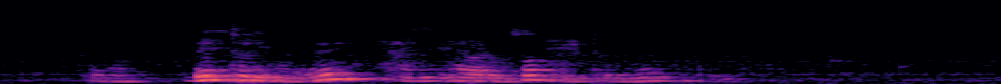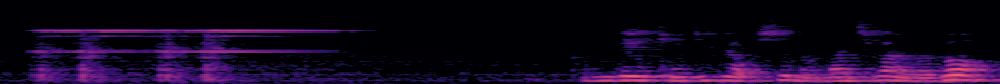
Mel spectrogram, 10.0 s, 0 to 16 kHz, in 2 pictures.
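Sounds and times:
bicycle bell ringing: 0:05.2 - 0:06.8.

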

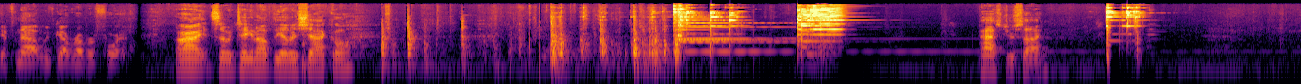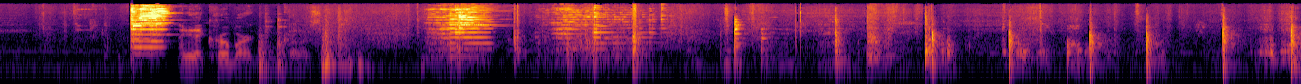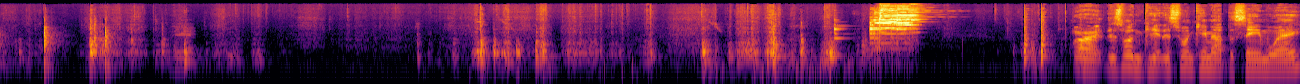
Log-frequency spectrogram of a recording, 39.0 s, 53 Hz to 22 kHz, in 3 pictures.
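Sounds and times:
crowbar knocking and scraping metal: 0:03.8 - 0:10.0, 0:11.1 - 0:11.6, 0:14.3 - 0:14.9, 0:17.2 - 0:28.7, 0:30.5 - 0:35.5
ringing metal clang: 0:06.6 - 0:11.9, 0:14.3 - 0:14.9, 0:17.3 - 0:19.7, 0:34.4 - 0:35.6.

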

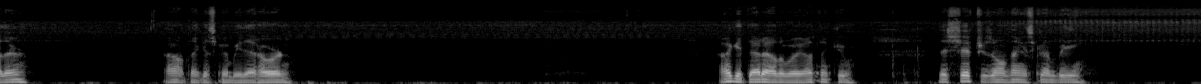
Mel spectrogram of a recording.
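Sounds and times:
faint high-pitched hiss: 0:00.0 - 0:12.0.

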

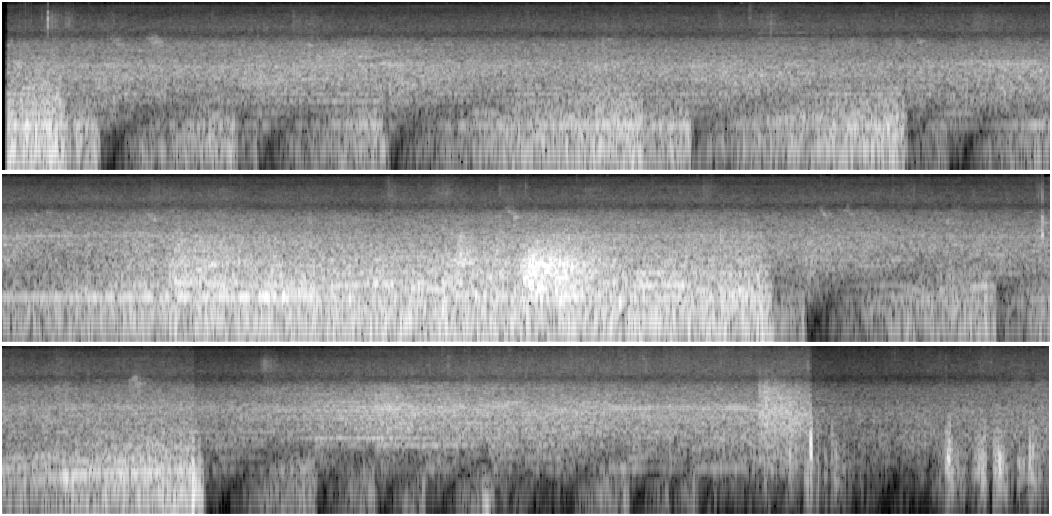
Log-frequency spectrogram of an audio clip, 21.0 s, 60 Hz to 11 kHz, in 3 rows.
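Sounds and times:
road traffic rumbling: 0:00.0 - 0:19.4
vehicle passing: 0:06.7 - 0:12.2, 0:13.1 - 0:18.6.

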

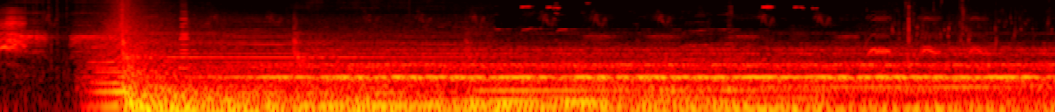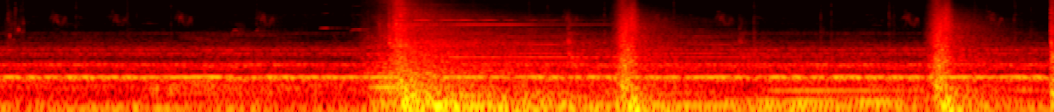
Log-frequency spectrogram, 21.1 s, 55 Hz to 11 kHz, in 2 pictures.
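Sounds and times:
ambient film score drone: 0:00.1 - 0:21.0
high bird chirps: 0:04.8 - 0:10.0.

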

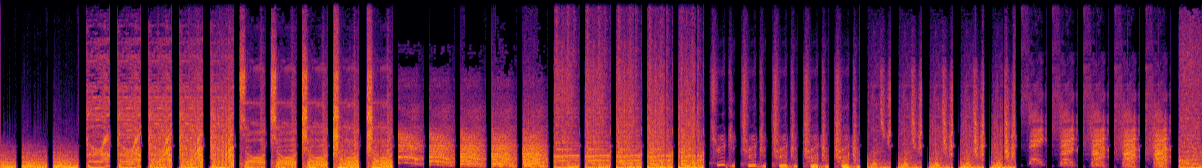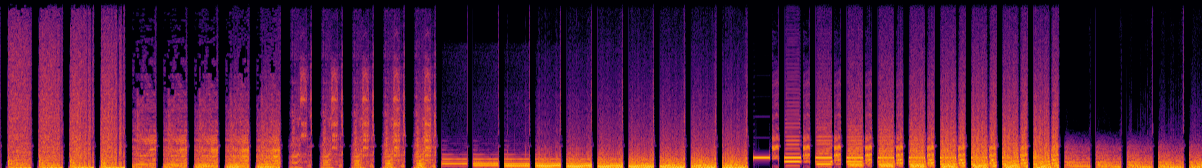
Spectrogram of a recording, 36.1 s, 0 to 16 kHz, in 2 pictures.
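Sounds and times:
distorted stuttering noise bursts: 0:01.4 - 0:03.6, 0:26.3 - 0:29.3, 0:30.7 - 0:34.0.

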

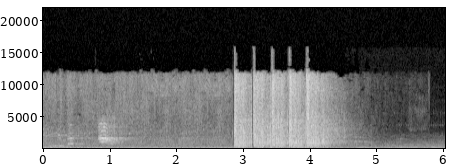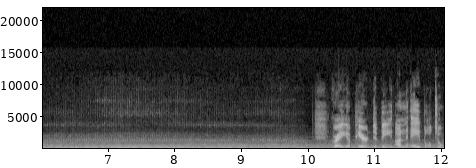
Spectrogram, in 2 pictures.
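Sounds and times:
gunshots: 0:02.8 - 0:04.7.

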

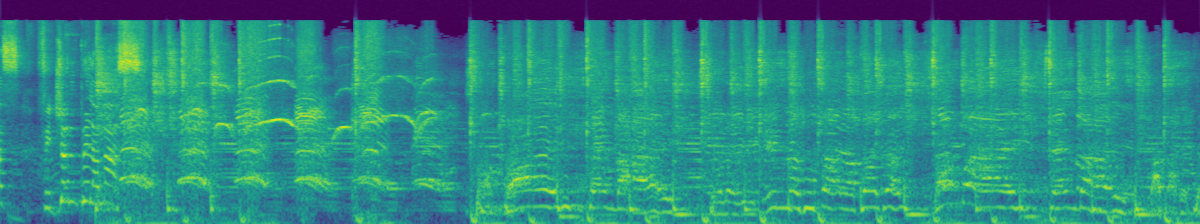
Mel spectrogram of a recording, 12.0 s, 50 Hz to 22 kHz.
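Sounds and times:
crowd: 0:00.0 - 0:12.0
dancehall music with heavy bass: 0:00.6 - 0:12.0.

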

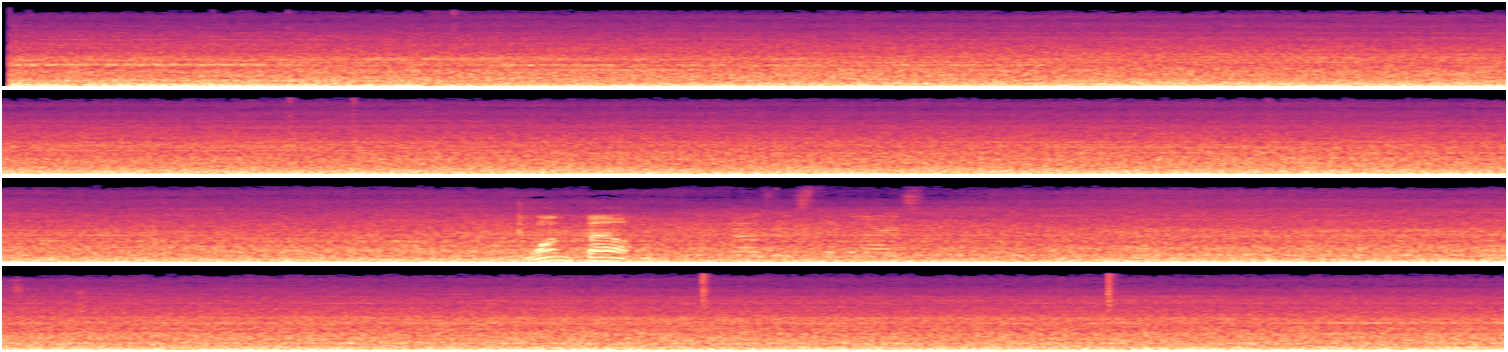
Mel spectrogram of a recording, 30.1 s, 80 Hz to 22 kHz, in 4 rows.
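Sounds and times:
aircraft engine and airflow rumble: 0:00.0 - 0:30.0.

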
